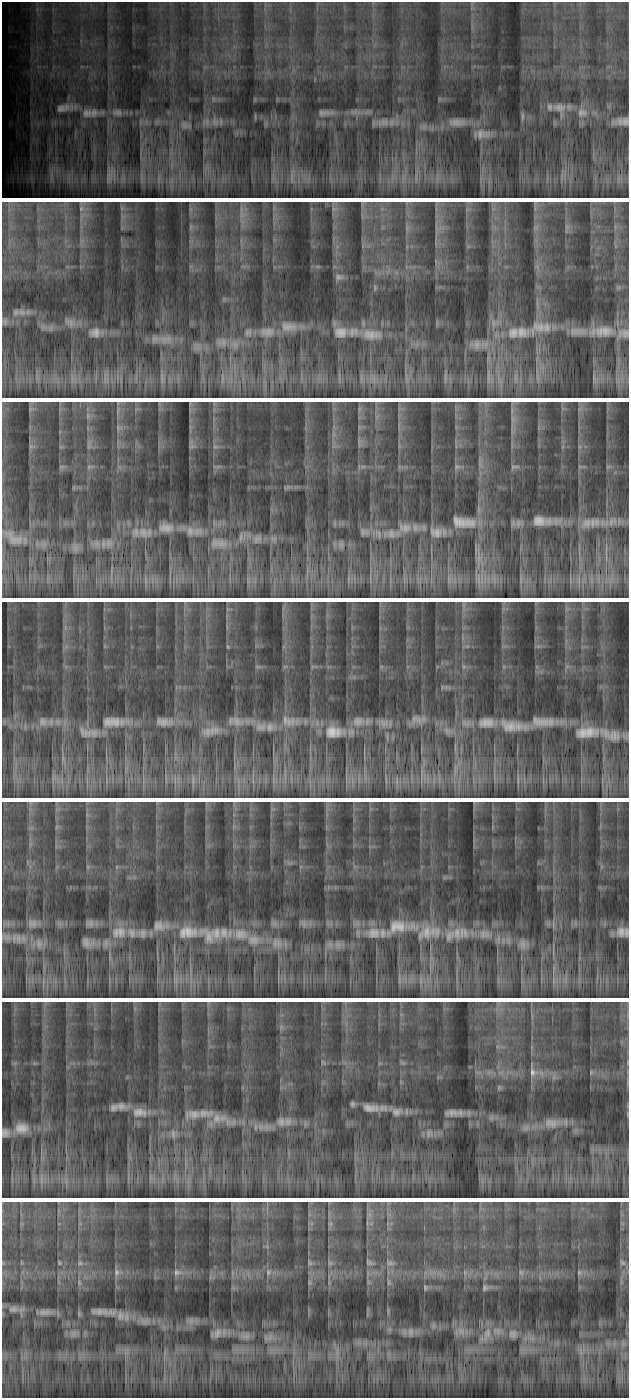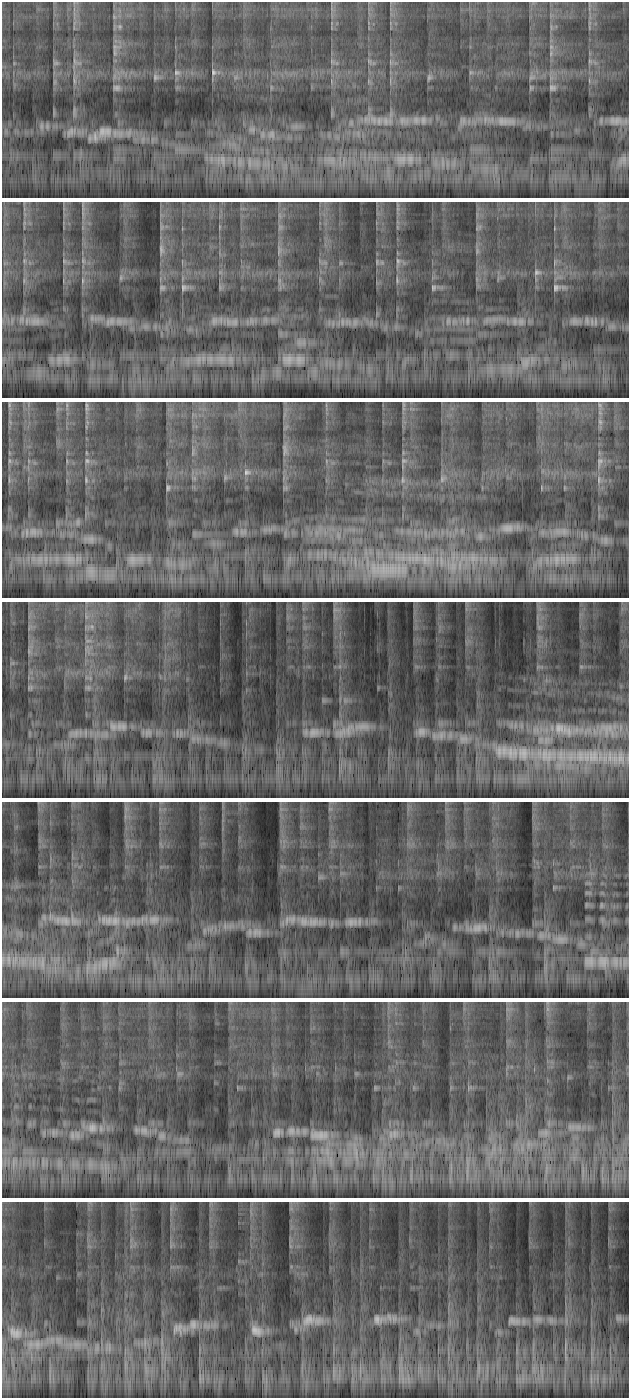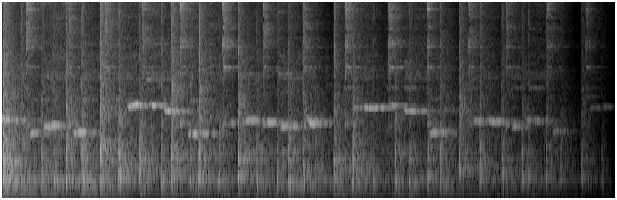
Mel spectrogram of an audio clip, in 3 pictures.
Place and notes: Harare South, Harare, Zimbabwe - FFGH-artists-impromptu
You are listening to an impromptu sound piece produced by a group of artists, poets, storytellers, and cultural producers participating in a workshop at First Floor Gallery Harare (FFGH). We edited it together in the open source software Audacity. FFGH is located in the inner city; traffic is dense, also online. So, we had to comfort ourselves with “dry” exercises via pdf’s, screenshots and screen-movies of online sites. The track had to be uploaded in nightshift to the All Africa Sound Map later.
The workshop was addressing the possibilities of sharing multimedia content online, introduced by radio continental drift.
The track is also archived here:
